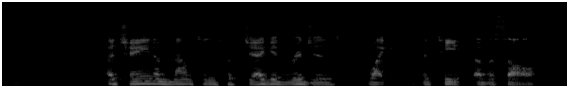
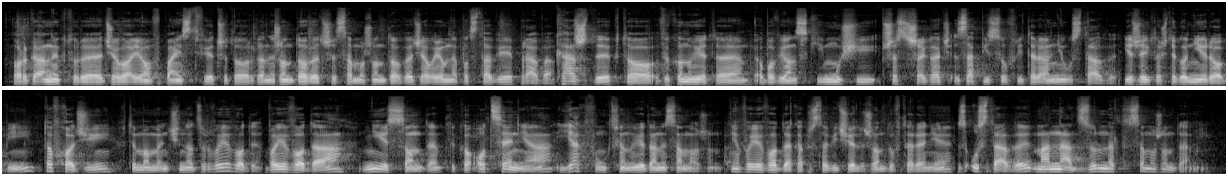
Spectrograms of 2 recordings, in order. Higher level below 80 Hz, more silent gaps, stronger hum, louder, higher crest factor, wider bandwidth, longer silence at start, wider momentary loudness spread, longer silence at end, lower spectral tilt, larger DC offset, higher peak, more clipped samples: second, -78 dBFS vs -62 dBFS; neither; neither; second, -50 LUFS vs -17 LUFS; about the same, 20 dB vs 16 dB; second, 15 kHz vs 18.5 kHz; first, 1.05 s vs 0.1 s; first, 13 LU vs 6 LU; first, 0.35 s vs 0.2 s; first, -4.5 dB/octave vs -3 dB/octave; neither; second, -30 dBFS vs -2 dBFS; neither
